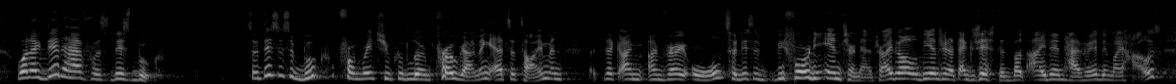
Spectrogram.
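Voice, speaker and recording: Lively intonation marks this woman's high voice as she speaks at a fairly quick pace in a Dutch accent. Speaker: computer science professor. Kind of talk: conference keynote. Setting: stage with audience.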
